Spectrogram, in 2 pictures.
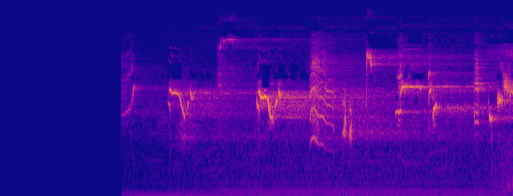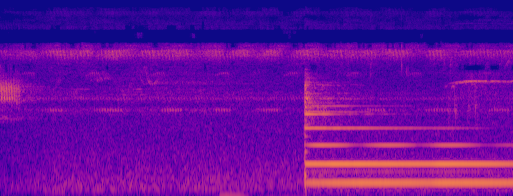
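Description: Birds chirping and twittering in quick short calls for a few seconds. Then a steady high insect-like trill continues, and about eight seconds in a sustained low pitched tone comes in and holds.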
